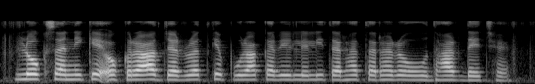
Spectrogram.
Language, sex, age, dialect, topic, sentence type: Maithili, female, 60-100, Angika, banking, statement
